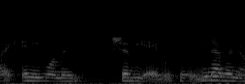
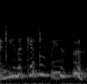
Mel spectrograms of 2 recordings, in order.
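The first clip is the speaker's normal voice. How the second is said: much higher, put-on go-between voice; mock translator voice; 14 semitones higher, 4 dB louder than usual. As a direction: play the neutral interpreter in a squeaky voice. Imagined translator relays back.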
